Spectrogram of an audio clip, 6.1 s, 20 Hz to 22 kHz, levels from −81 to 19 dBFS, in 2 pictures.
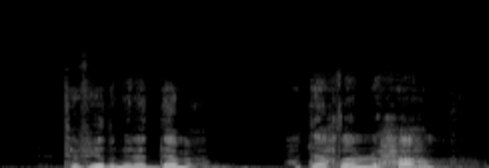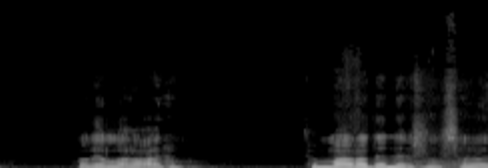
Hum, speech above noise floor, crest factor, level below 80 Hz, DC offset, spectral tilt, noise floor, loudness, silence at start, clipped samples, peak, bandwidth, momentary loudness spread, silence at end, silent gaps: none; 44 dB; 20 dB; -56 dBFS; under 0.1%; -8.5 dB/octave; -65 dBFS; -22 LUFS; 0.45 s; under 0.1%; -4 dBFS; 11.5 kHz; 11 LU; 0 s; none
